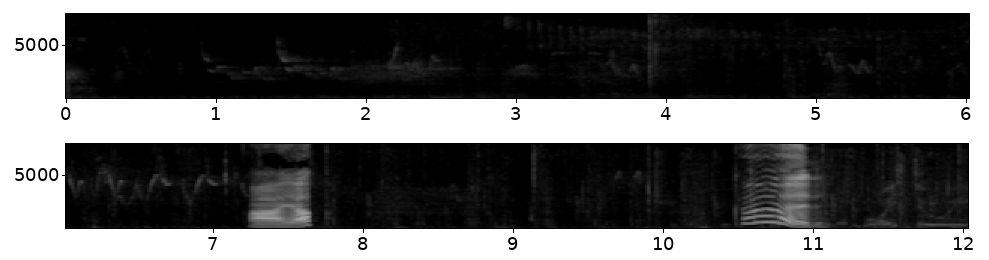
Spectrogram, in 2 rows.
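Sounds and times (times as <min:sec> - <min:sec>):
faint bird chirps: 0:00.0 - 0:07.3.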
